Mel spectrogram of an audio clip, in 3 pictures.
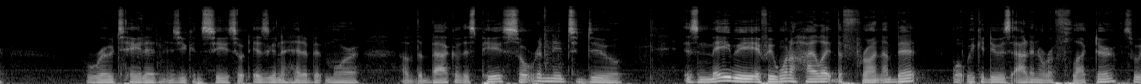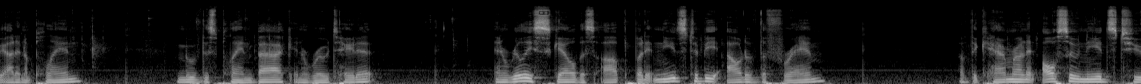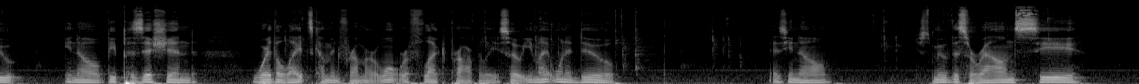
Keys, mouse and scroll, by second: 1.5 ctrl+z, 2.2 middle click, 3.3 middle click, 4.3 middle click, 5.5 KP_0, 9.7 shift+a, 11.2 click, 12.1-14.1 typing, 13.4 click, 15.6 click, 15.9 s, 17.2 click, 17.6 g, 18.1 click, 18.3 r, 18.4 z, 21.1 click, 21.3 g, 21.8 click, 22.2 r, 22.4 z, 22.7 click, 23.2 middle click, 25.4 middle click, 25.7 r, 25.9 z, 27.4 click, 27.6-30.2 typing, 28.5 click, 31.5 click, 31.8 g, 32.2 click, 32.5 middle click, 33.3 s.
